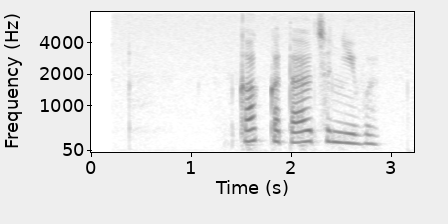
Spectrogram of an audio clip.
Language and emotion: Russian, neutral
